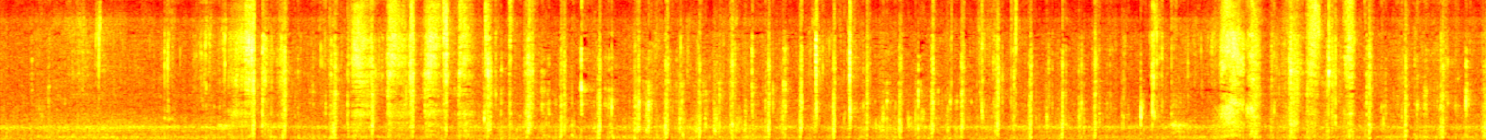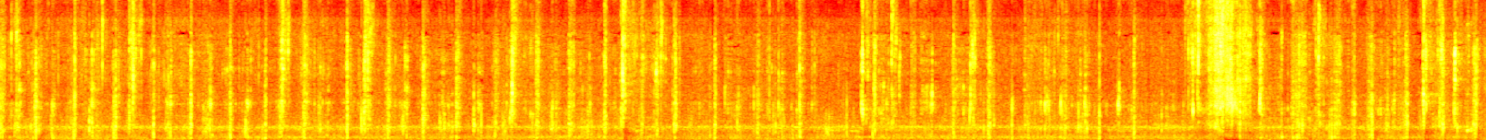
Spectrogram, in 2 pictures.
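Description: Close-miked mouth sounds of someone chewing raw shrimp topped with fish roe: a dense, continuous run of wet clicks and smacks, over a steady hum.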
